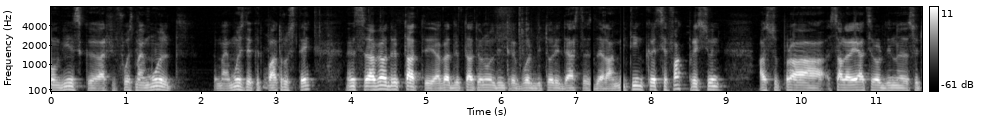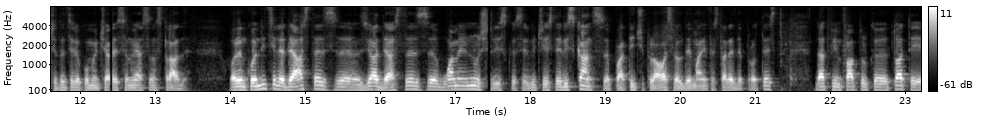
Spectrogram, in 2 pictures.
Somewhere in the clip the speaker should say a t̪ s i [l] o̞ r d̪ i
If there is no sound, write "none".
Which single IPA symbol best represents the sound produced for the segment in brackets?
l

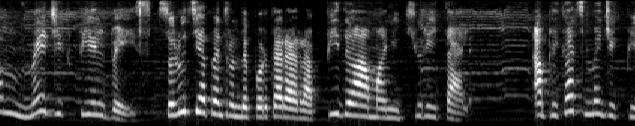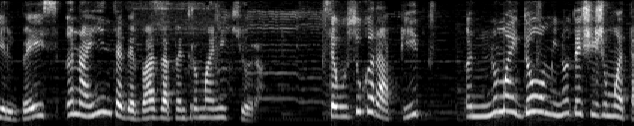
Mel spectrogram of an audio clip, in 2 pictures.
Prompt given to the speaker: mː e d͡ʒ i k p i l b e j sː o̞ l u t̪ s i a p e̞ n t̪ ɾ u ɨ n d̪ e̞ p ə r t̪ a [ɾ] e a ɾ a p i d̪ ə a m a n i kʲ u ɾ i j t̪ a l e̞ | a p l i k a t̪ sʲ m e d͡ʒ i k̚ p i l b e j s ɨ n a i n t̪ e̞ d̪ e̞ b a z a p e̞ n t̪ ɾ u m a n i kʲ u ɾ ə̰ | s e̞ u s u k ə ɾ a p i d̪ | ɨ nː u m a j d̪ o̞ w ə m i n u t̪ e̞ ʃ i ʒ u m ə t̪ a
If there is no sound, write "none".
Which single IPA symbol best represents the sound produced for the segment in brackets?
ɾ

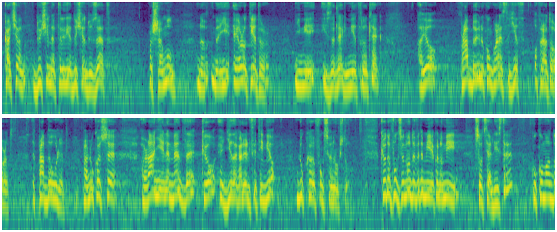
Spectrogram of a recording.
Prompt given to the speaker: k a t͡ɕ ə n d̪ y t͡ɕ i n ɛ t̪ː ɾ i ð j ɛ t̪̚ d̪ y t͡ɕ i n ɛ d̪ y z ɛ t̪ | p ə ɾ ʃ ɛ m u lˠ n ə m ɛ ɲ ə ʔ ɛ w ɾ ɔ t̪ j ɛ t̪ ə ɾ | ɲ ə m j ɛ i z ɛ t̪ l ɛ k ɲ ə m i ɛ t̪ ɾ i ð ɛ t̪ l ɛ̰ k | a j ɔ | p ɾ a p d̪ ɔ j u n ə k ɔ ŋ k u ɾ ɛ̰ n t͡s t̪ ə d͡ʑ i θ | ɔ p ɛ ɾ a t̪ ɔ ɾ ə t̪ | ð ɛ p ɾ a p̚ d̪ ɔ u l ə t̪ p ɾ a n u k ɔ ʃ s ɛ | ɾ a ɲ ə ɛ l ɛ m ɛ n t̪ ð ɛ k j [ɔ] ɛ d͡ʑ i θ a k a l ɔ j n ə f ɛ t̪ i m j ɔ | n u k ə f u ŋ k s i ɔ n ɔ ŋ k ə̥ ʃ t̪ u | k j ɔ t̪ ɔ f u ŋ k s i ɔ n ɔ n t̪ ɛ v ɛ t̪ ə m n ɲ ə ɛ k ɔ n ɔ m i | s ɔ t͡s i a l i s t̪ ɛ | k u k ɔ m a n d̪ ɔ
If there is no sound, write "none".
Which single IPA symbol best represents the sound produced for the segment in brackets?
ɔ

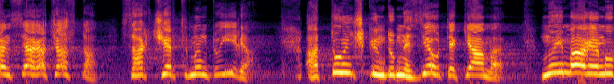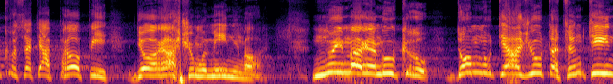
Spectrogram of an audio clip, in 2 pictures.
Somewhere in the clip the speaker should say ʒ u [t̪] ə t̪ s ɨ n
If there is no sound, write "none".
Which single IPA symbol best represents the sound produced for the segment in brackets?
t̪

